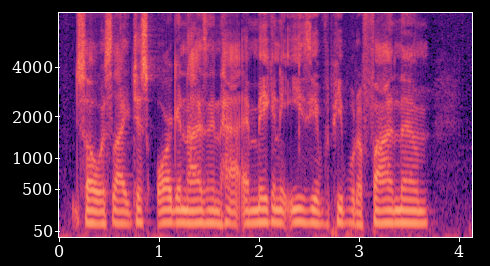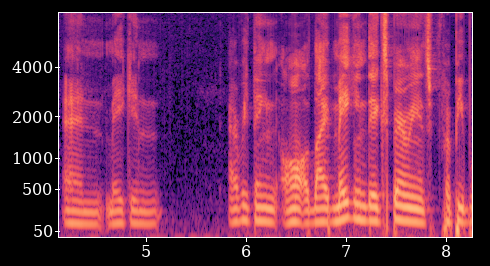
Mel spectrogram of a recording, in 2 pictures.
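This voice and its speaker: This man speaks fairly quickly with a New York accent, his tone dark and mellow and his intonation flat and monotone. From New York, the Bronx. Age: 20s. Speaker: event directory founder. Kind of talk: casual chat.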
